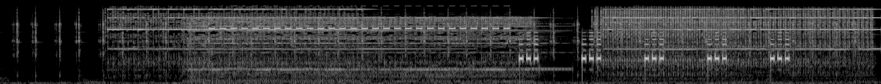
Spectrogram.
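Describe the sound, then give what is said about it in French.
A few quick ticks give way to loud mechanical alarm clock bells, ten alarm clocks ringing continuously, several overlapping; after a brief dip, another bright ringing bursts in and keeps going. No voices. “Personne n'a entendu les dix réveils sonner.”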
